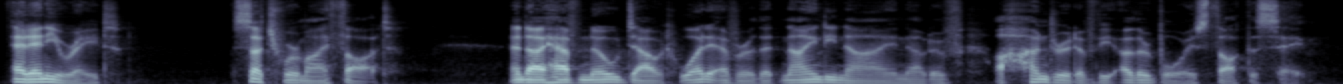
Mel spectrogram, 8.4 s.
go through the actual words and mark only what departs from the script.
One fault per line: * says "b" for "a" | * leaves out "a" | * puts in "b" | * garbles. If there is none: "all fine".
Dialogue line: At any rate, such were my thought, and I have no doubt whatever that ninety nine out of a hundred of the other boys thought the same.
all fine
